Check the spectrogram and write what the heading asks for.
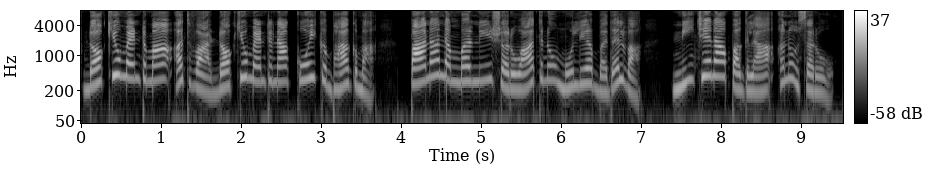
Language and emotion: Gujarati, neutral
